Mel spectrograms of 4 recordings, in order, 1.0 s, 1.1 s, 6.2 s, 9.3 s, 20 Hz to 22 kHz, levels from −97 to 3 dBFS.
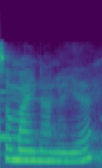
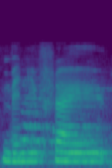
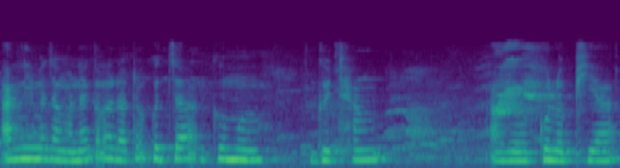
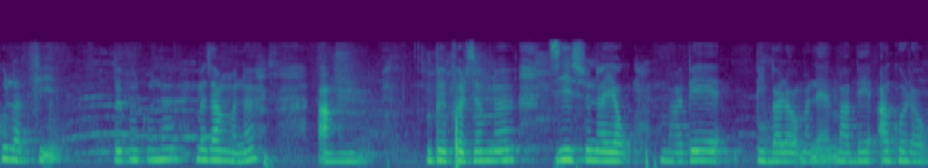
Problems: low volume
